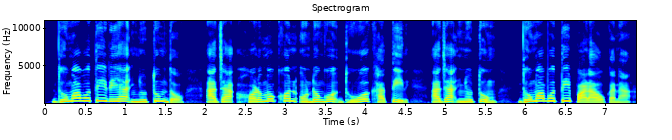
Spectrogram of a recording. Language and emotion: Santali, neutral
